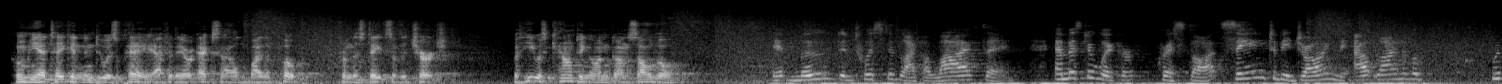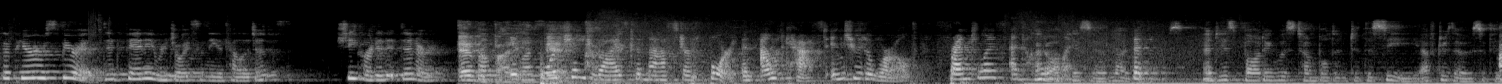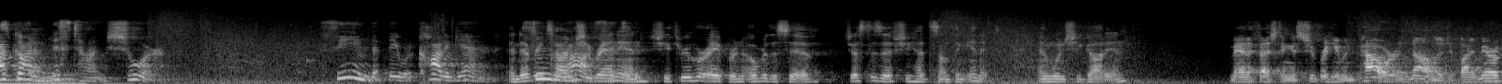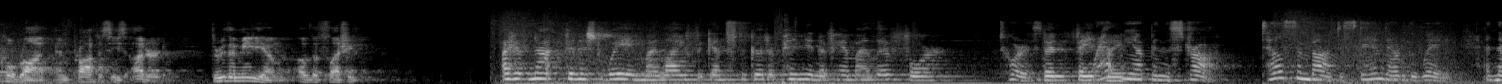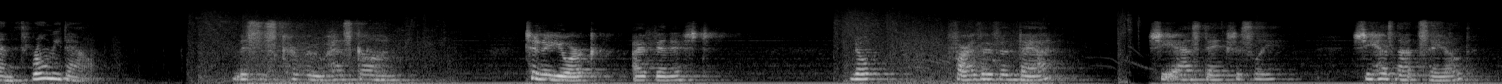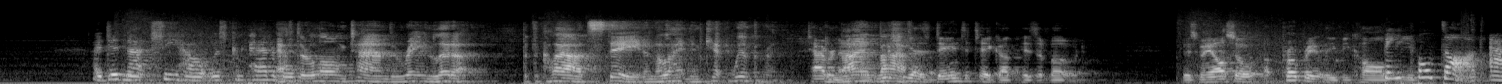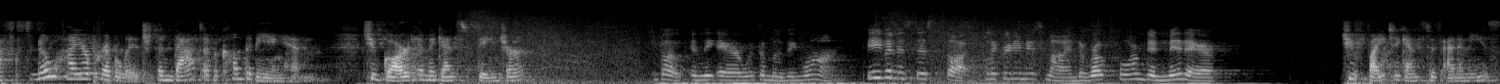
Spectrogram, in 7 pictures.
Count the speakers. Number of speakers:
10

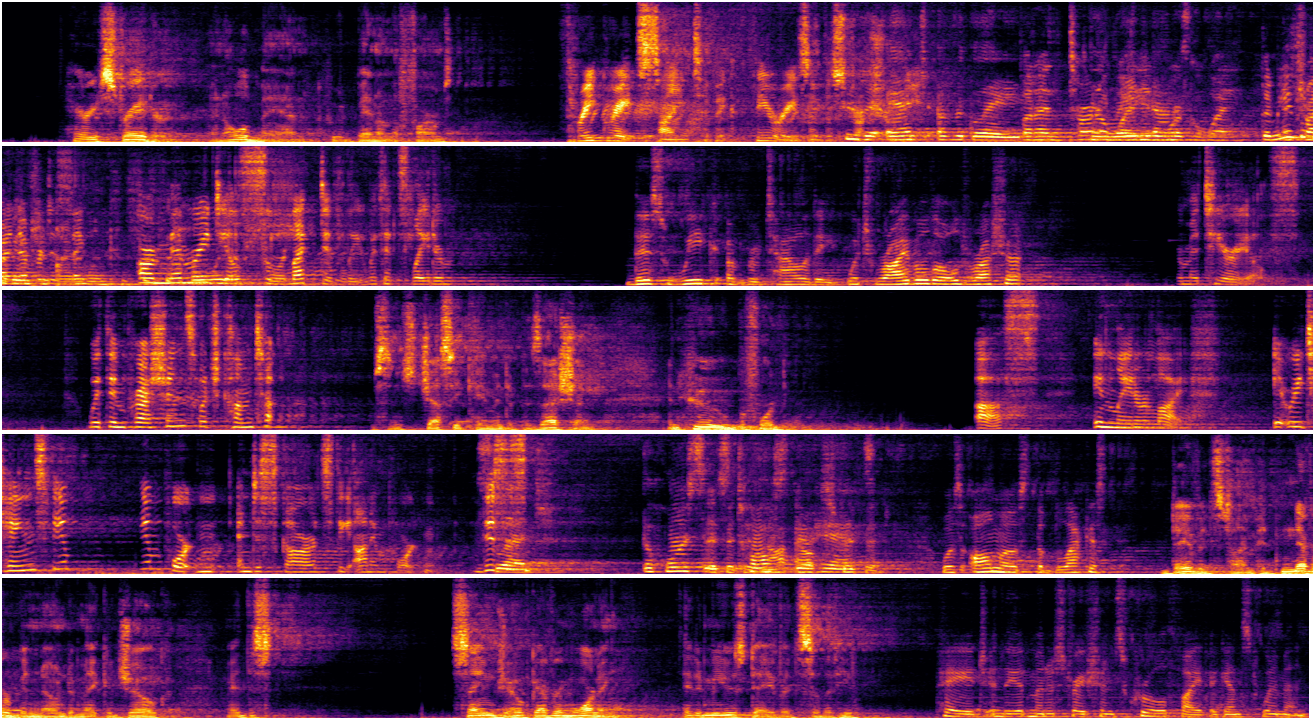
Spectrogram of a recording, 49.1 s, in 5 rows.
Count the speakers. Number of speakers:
7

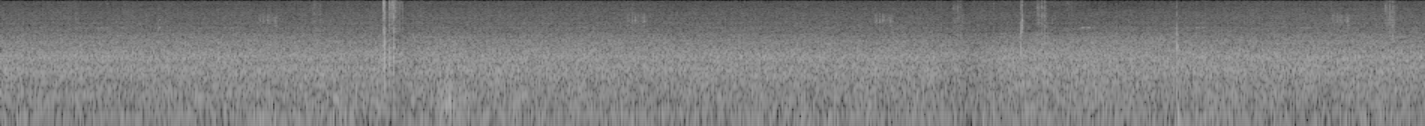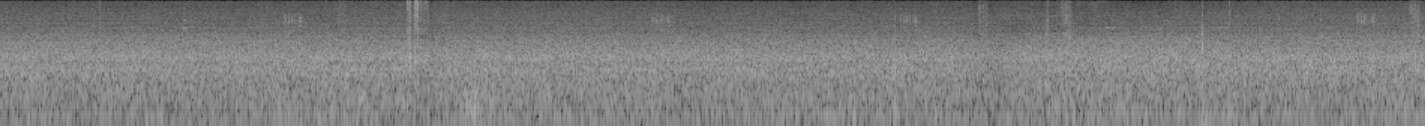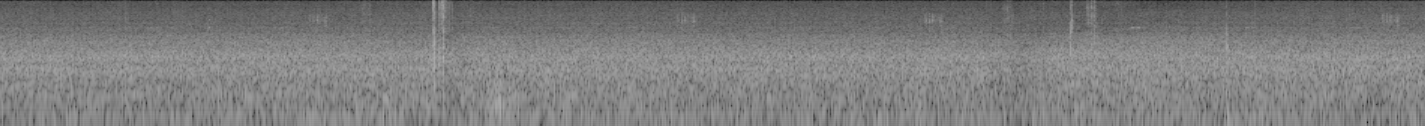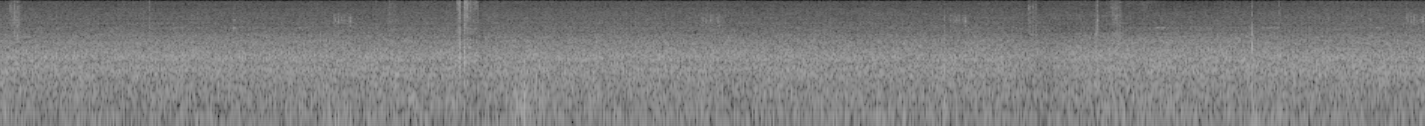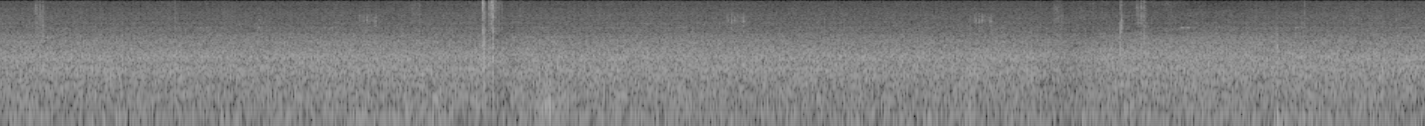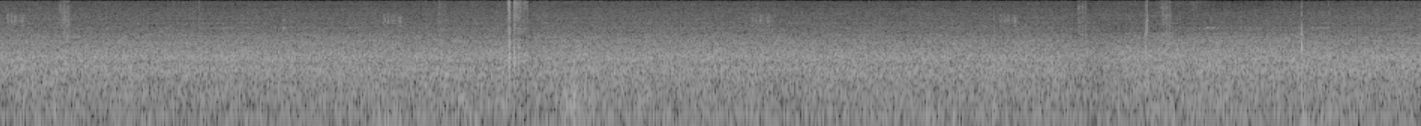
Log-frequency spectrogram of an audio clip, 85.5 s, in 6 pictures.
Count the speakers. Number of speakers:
0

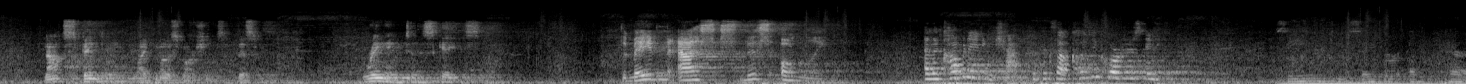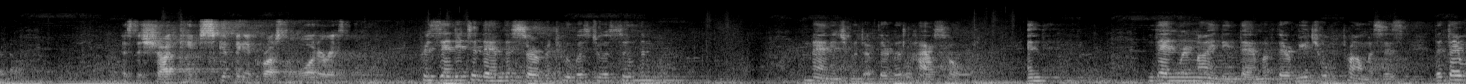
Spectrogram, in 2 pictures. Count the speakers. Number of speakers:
7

